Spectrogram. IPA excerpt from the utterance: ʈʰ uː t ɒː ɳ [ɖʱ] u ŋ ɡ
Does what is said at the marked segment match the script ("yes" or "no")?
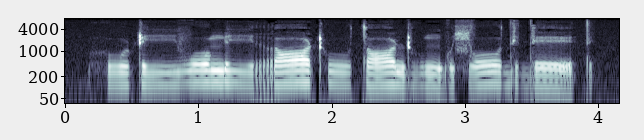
yes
